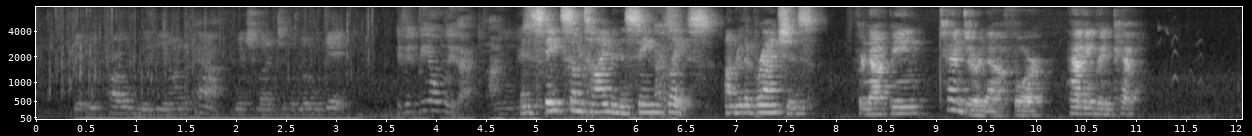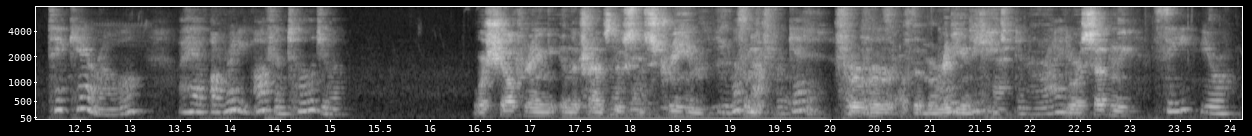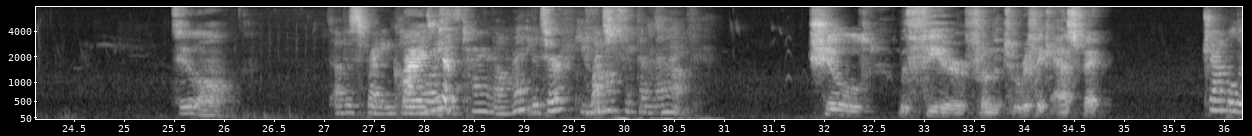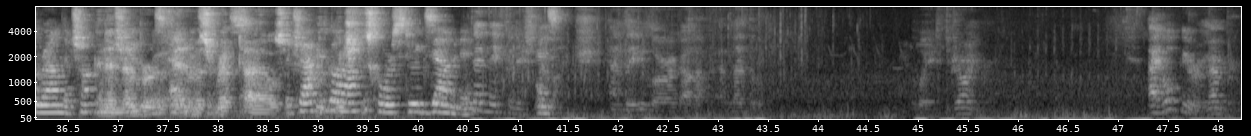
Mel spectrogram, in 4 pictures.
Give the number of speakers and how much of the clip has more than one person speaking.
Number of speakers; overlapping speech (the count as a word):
six, about 30%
